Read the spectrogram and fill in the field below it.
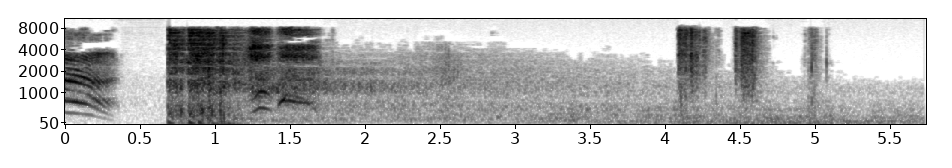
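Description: A loud, sharp volley of gunfire from a firing squad bursts out after a brief silence, then fades into a long rumbling echo, followed later by a few shorter distant cracks.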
